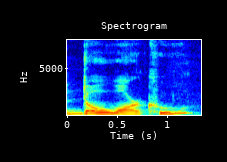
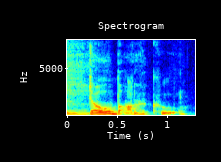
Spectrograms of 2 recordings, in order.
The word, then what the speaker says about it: Dobhar Chu: is known as the Dobhar Chu or the Dobhar Chu. It's basically two different main pronunciations of this thing.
